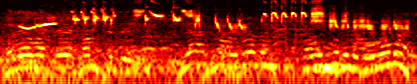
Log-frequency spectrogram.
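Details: Iranian Mashhadi jal bird singing in Kabul, Afghanistan: a rising whistled note, then bursts of short, sharp, high chirps and quick slurred notes, with a man talking steadily underneath throughout.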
